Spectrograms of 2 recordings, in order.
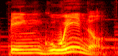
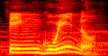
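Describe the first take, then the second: The two takes are said the same way.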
